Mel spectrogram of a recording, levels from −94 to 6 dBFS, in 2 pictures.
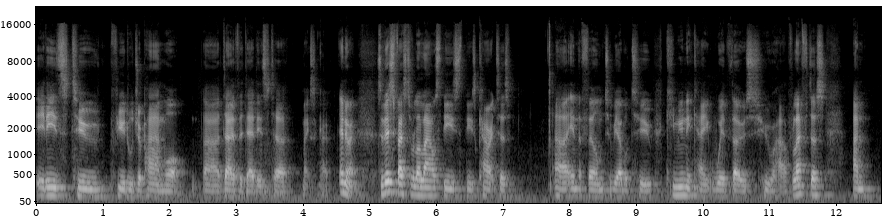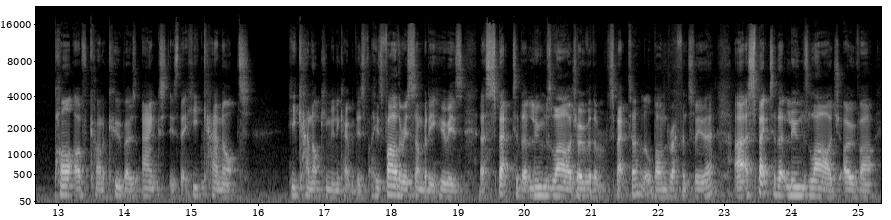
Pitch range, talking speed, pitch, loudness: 105-125 Hz, 190 wpm, 115 Hz, -29 LUFS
